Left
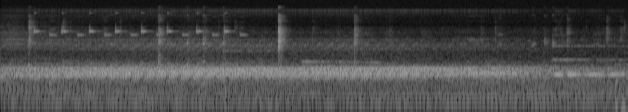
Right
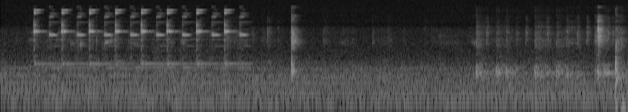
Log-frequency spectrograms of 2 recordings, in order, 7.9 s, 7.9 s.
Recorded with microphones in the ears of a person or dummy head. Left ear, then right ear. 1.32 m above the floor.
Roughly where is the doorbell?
Right.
